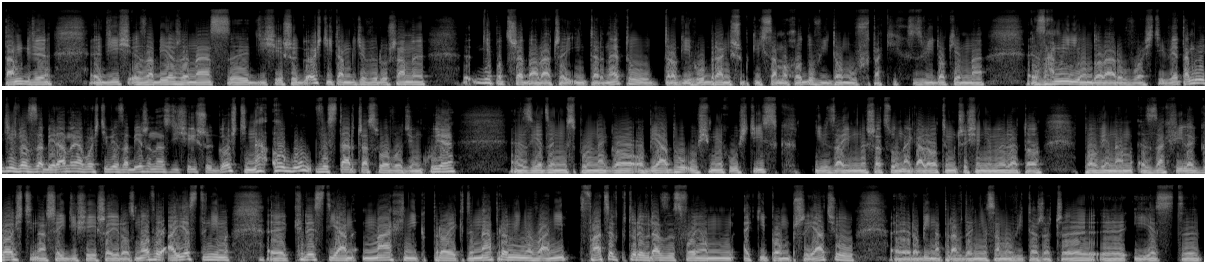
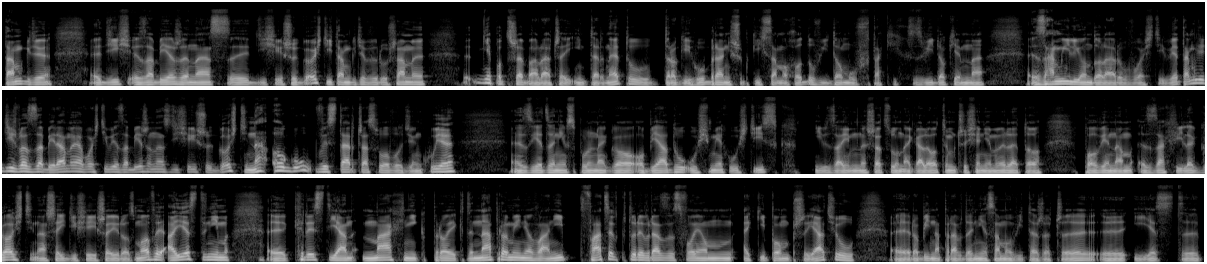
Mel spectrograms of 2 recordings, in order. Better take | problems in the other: second | distortion; heavy; 6 dB below the speech

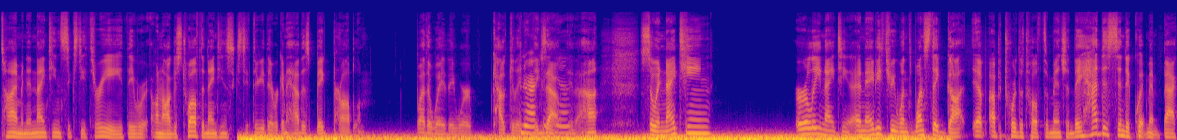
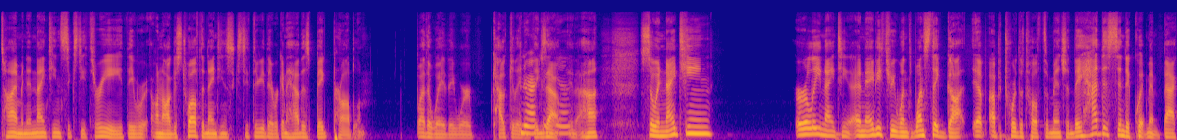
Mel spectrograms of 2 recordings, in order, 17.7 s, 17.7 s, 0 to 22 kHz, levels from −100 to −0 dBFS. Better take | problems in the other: second | low rumble; noticeable; from 3.5 to 14 s; 10 dB below the speech

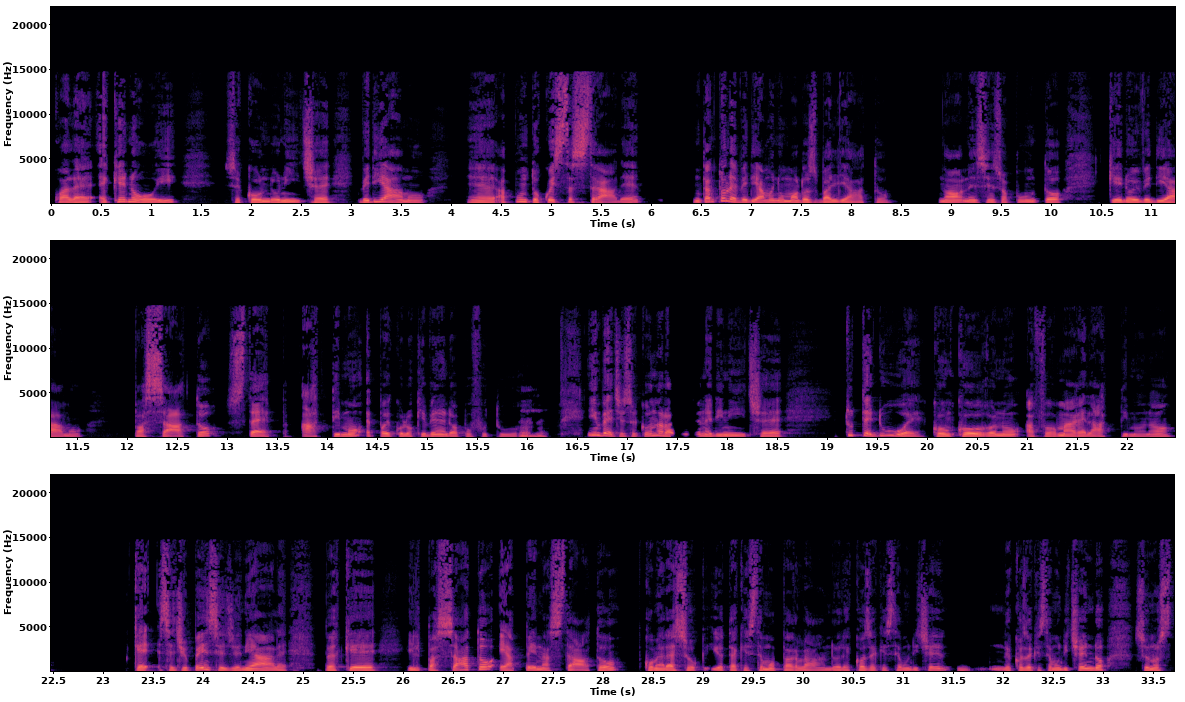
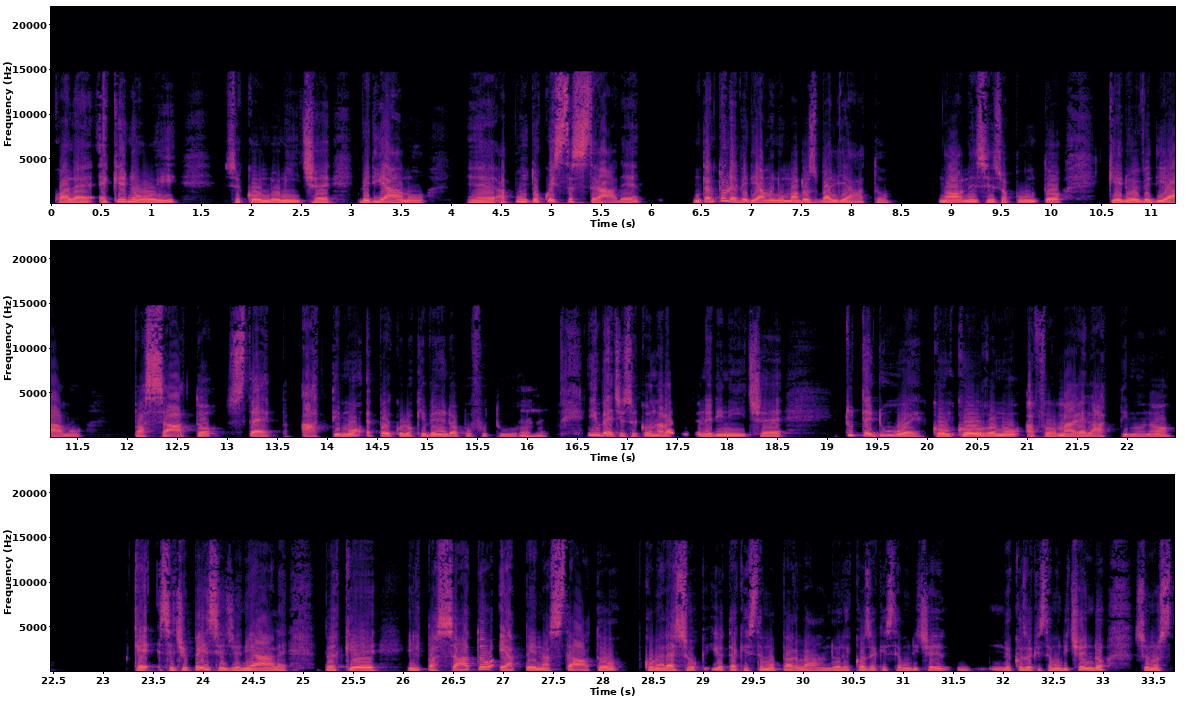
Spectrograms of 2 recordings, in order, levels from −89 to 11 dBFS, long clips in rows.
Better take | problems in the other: first | distortion; slight; 10 dB below the speech

